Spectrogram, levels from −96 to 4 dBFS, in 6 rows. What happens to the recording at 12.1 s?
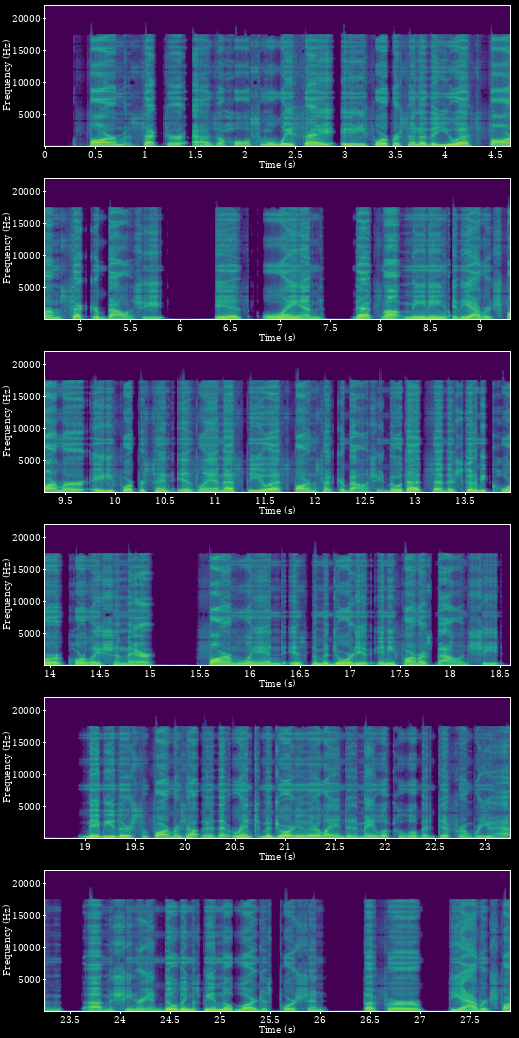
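Imaging from sample-and-hold upsampling is present at 12.1 s, as it is through the whole clip. The speech appears to have been raised from a low rate, which fits an 8 kHz original brought to 44.1 kHz, by holding each sample with no smoothing filter. A mirrored copy of the spectrum lands between 4 kHz and 8 kHz at about 17 dB below the speech. It is heard as a bright metallic fizz that rises and falls with the speech and moves opposite to its pitch.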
